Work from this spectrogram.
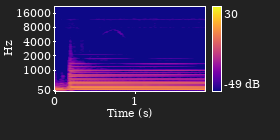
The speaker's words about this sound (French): Du piano électrique pour être exact. Un petit synthé en plus.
